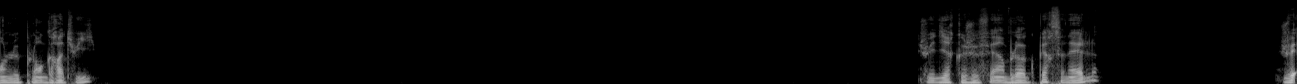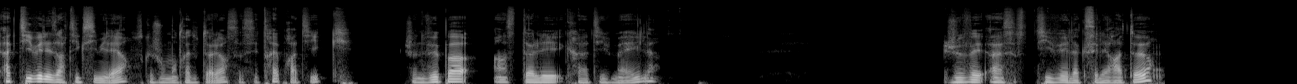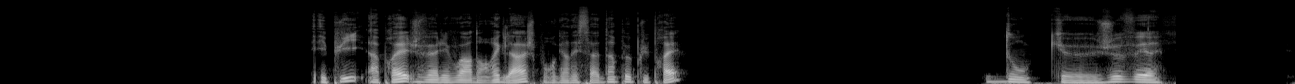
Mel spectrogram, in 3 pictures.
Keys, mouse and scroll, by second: 1.3 scroll up 1, 2.5 click, 9.9 click, 10.9 click, 15.6 click, 19.6 click, 23.2 click, 27.1 scroll down 1, 27.8 scroll down 1, 28.0-29.0 scroll up 3, 30.8 click, 37.3-38.8 scroll down 3.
